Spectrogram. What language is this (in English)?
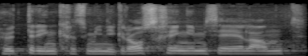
Swiss German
